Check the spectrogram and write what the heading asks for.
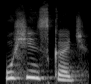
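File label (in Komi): "усинскӧдз", Komi, female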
